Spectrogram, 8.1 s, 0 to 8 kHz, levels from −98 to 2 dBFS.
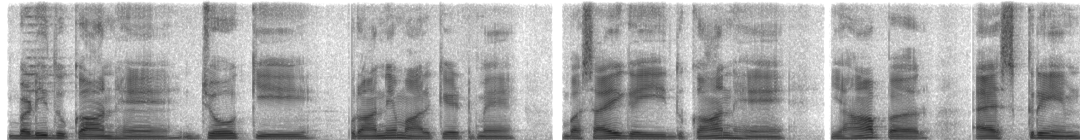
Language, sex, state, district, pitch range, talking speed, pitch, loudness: Hindi, male, Rajasthan, Jaipur, 105-125 Hz, 110 wpm, 115 Hz, -19 LUFS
